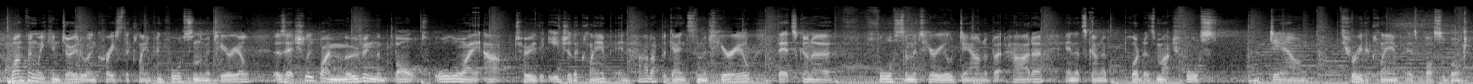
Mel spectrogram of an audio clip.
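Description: Clear music plays in the background. A man speaks over it at a fairly quick pace in a fairly low voice. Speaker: presenter. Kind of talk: tutorial. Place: workshop.

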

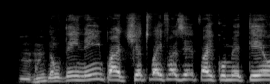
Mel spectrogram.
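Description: A man's dark, mellow tone, dry with no echo, over a quiet background. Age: 40s. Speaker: anti-racism activist, director of a monitoring organization; interview guest. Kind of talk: interview. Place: home room. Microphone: video call.

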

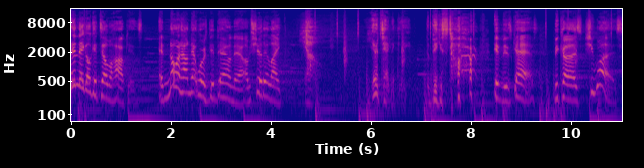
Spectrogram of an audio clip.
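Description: A man's speech with long, frequent pauses over faint music in the background. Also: moderate pace. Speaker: actor interviewee. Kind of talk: interview answer. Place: studio.

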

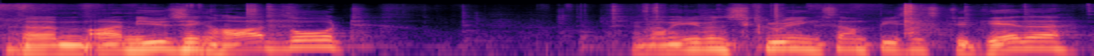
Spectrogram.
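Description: Ordinary pitch variation and a fairly slow pace come through amid noticeable background noise. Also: man. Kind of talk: tutorial. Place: workshop.

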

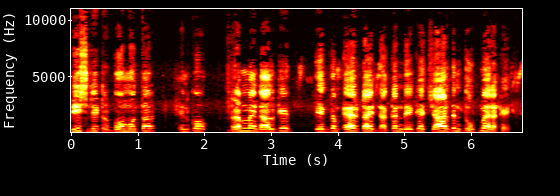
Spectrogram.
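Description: A man's high-pitched voice at a fairly slow pace, with ordinary pitch variation and a dry sound with no echo. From Rajasthan, Jaisalmer district; Rajasthan. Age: 50s. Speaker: pomegranate farmer. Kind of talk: on-site farm interview. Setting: outdoors in his orchard. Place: farm. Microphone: phone near.

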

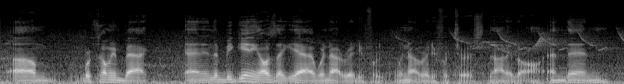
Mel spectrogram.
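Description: Music plays behind a man with a very deep, low voice. He talks at a very fast pace with ordinary pitch variation. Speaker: interviewee. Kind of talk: interview answer. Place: street. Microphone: lapel.

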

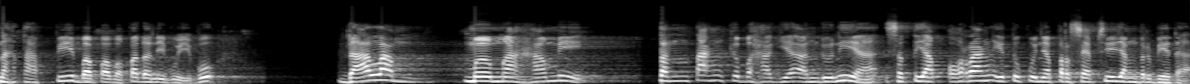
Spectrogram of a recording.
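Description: Against a quiet background, a man with a high pitch speaks at a very slow pace with ordinary pitch variation. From West Java. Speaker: Islamic preacher. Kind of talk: sermon. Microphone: podium.

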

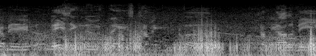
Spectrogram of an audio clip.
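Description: Loud background noise surrounds a man's voice. The recording is dry, without echo. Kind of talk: casual holiday greeting vlog. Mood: warm, grateful. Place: beach.

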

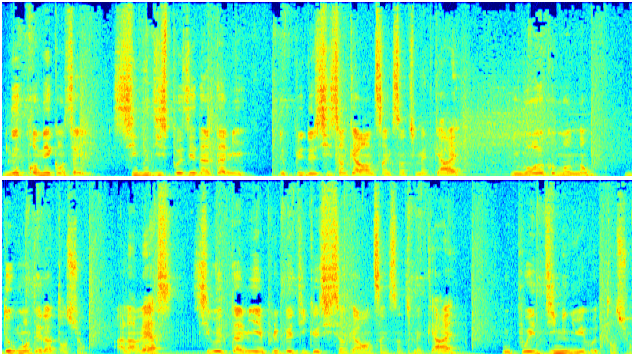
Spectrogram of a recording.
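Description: A man's high voice with fairly even intonation, long, frequent pauses and light background noise. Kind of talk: tutorial. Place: studio.

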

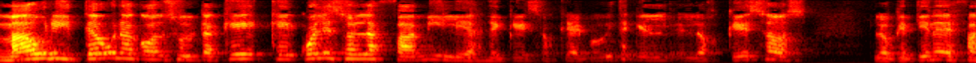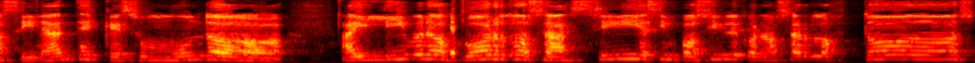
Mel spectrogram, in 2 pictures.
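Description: A man talks at a fairly slow pace in a high voice. His loudness swings widely. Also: ordinary pitch variation, quiet background. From Argentina. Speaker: cooking show host. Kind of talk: casual chat. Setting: live stream video. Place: home room.

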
